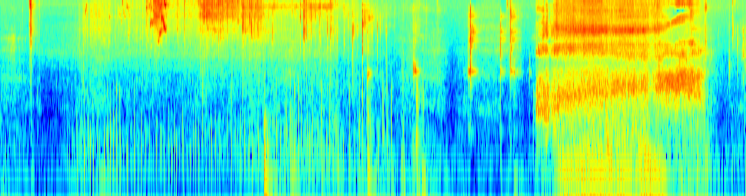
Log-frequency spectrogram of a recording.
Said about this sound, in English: Now that's a fucking bong hit.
